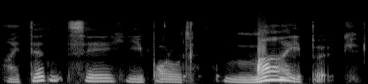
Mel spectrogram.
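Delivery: "my" leaned on, slow; slow, "my" emphasized; stress on my. Shown as a demonstration. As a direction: lean hard on "my". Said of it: "different emphasis on different words".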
